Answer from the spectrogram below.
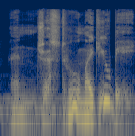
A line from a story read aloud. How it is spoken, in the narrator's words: he asked softly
